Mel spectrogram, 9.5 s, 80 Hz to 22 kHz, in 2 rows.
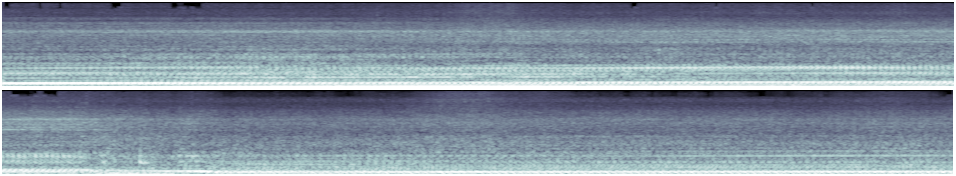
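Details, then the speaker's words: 1977 VW Brasília 1600 after cylinder-head repair, Solex 32 carburetor with 28 mm venturi on old 34 mm base, stock cam, owner driving: clean pull with pitch climbing evenly then dropping off throttle, no rattles or misfires; normal acceleration. "cara como muda o motor cara fico imaginando quando colocar comando se aumentar mais ainda sabe cara esse motor fica muito bom cara muito sério"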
